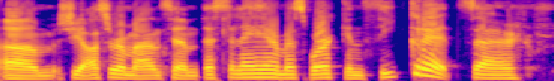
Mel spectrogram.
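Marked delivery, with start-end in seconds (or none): 1.3-3.4 put-on, high, Irish-sounding accent. Quoting a character reminding him of a rule: imitating Kendra with Irish-sounding accent. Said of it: "I sound like an Irish person".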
